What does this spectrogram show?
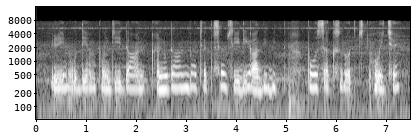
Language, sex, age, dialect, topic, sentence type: Maithili, female, 18-24, Eastern / Thethi, banking, statement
